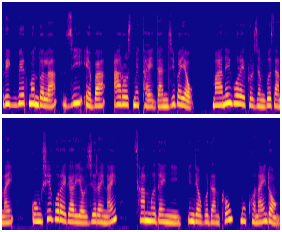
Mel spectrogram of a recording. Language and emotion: Bodo, neutral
